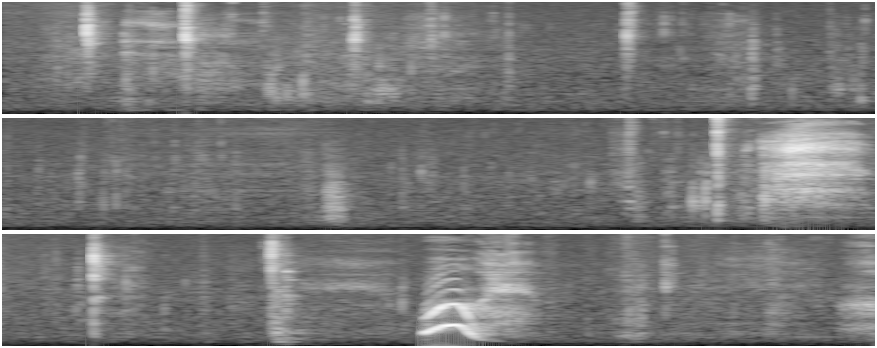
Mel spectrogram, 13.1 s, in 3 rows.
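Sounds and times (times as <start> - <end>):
wet mouth clicks and smacks: 0.4 - 5.1, 7.4 - 8.1
person chewing food: 0.4 - 8.2
person humming: 10.8 - 11.4.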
